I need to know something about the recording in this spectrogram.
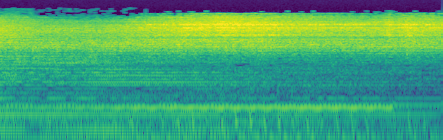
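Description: Live rock band with twin electric guitars holding a long sustained chord over a high wash, steady in pitch until it breaks off at the very end.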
